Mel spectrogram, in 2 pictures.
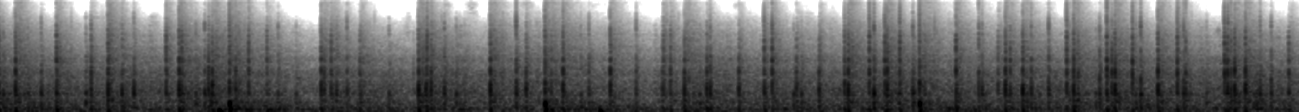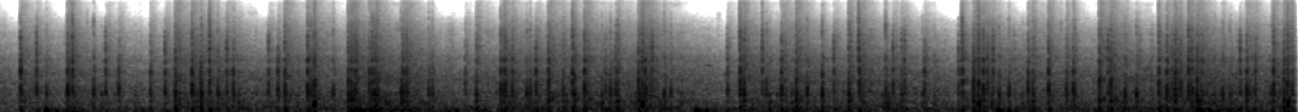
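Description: Fireworks display in a dense, continuous barrage: many shell bursts and crackles a second, with no pause.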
